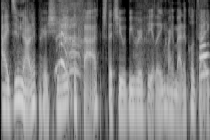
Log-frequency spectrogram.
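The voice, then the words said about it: Imitates another person's voice. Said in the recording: “can you do your Seth voice? ... It sounds just like him. ... That literally sounds like it.”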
